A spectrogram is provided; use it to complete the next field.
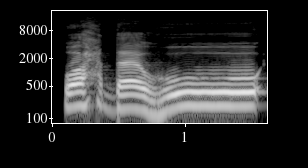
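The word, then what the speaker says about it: وحده: দর্শক এই হার উপরে একটা পেশ দেওয়া আছে এখানে মূলত উল্টা পেশ হবে উল্টা পেশ হওয়ার কারণে এক আলিফ টান হবে ওয়াহদাহু এমন এক আলিফ টান হবে তো এখানে পেশ উঠে গেছে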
